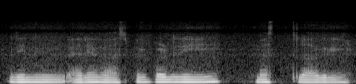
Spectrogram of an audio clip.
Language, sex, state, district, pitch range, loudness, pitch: Hindi, male, Rajasthan, Churu, 105-115 Hz, -15 LUFS, 110 Hz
